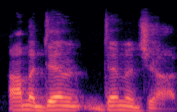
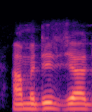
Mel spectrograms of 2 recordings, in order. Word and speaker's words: Ahmadinejad: Like Ahmadinejad, how do I do I pronounce his name right? He was a he was a leader in the in the kidnappings? Yeah. Ahmadinejad, yeah.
